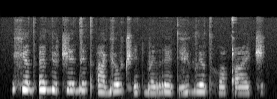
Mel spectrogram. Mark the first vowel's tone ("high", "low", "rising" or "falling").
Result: high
